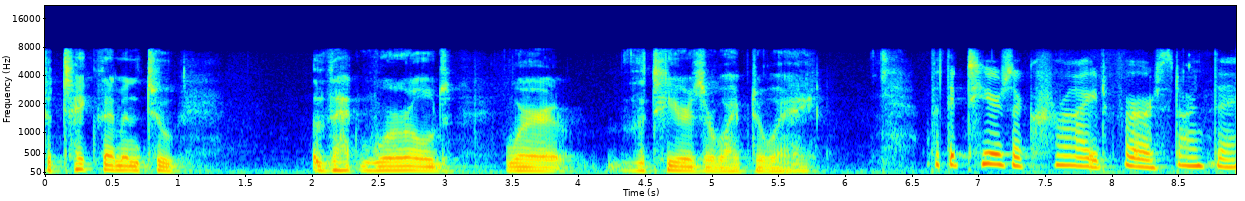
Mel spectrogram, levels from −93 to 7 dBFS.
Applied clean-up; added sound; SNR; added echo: none; none; none; none.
